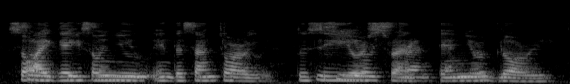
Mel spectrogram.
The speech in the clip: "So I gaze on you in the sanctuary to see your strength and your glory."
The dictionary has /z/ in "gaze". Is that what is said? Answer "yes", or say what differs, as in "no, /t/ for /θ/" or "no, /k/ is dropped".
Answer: no, /s/ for /z/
